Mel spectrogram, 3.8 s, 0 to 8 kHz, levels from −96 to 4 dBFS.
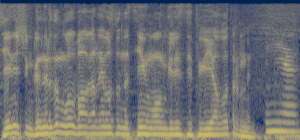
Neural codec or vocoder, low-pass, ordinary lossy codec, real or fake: none; 7.2 kHz; MP3, 64 kbps; real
